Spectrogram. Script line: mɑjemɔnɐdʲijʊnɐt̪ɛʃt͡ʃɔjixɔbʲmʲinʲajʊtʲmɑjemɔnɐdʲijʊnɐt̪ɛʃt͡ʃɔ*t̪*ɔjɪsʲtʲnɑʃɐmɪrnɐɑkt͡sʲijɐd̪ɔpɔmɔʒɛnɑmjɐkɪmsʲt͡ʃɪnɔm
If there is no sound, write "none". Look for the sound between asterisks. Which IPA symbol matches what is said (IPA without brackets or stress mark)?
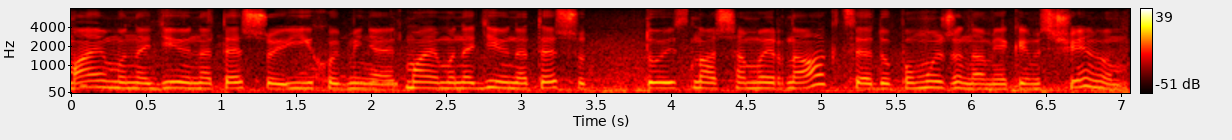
t̪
